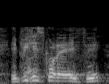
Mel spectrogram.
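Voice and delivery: ordinary talk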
